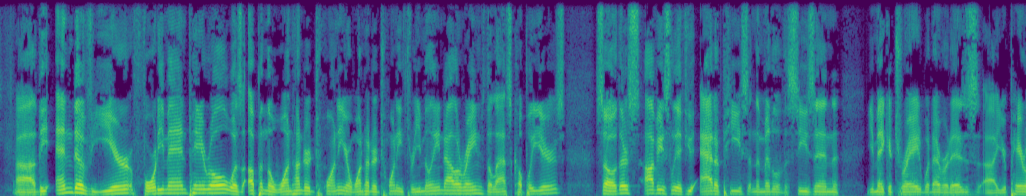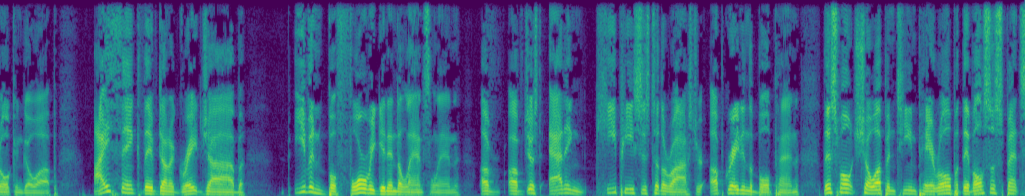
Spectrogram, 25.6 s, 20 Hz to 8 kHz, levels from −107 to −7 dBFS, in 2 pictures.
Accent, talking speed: American, 195 wpm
